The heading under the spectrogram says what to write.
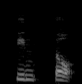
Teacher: Do you hear the glottal stop when I say pinto? Pinto. So it's not pinto.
